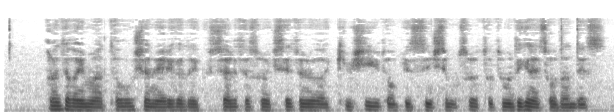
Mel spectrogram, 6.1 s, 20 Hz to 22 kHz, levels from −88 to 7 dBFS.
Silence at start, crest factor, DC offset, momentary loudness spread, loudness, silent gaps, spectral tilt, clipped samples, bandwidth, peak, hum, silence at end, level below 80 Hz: 0.45 s; 16 dB; under 0.1%; 6 LU; -24 LUFS; none; -5 dB/octave; under 0.1%; 11.5 kHz; -8 dBFS; none; 0.1 s; -54 dBFS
